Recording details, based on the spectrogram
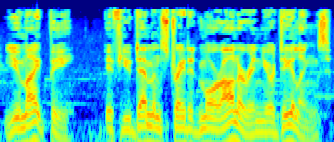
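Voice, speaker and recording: An actor playing a calm, principled paladin adventurer in a fantasy game, speaking plainly and in a measured way. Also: male voice, low voice, soft background music, natural voice. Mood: calm, firm.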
